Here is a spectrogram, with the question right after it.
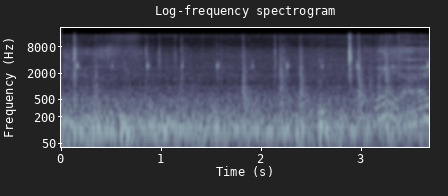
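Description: A Toyota Vios engine climbs uphill with a steady, loud low rumble that holds even throughout, with faint clicks and a brief voice over it.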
